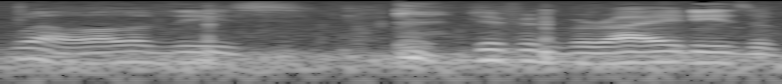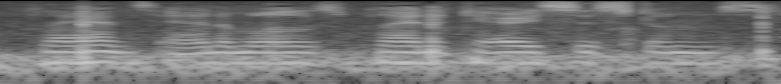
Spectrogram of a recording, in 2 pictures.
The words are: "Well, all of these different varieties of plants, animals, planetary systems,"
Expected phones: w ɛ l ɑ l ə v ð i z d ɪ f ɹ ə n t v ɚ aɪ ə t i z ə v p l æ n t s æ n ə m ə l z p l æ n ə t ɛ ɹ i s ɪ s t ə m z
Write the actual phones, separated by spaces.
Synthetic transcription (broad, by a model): w ɛ l ɑ l ə v ð i z d ɪ f ɹ ə n t v ɚ aɪ ə t i z ə v p l æ n t s æ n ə m l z p l æ n ə t ɛ ɹ i s ɪ s t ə m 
